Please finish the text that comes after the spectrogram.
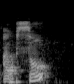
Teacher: Enfin, quand on étudie un peu les règles de phonotactique, c'est que vous ne pouvez pas avoir une consonne voisée, donc qui fait vibrer les cordes vocales comme B, et une consonne dévoisée, donc qui ne fait pas vibrer les cordes vocales comme S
